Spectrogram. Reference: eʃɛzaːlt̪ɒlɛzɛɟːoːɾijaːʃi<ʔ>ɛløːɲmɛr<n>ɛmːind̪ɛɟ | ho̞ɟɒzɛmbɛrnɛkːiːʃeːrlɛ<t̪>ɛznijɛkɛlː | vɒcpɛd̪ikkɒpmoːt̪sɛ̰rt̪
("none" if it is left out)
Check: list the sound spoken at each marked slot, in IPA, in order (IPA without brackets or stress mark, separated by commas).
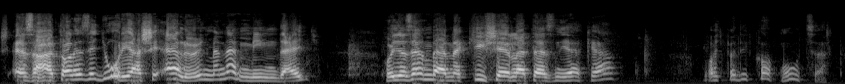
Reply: ʔ, n, t̪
